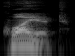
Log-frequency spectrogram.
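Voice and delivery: "क्वाइट" as KWAI-et, loud first syllable; both syllables spoken. Shown as a demonstration. Teacher proving both syllables are there, stressed two-syllable pronunciation. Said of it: "दोनों syllables बोले गए हैं".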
